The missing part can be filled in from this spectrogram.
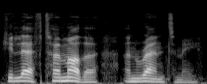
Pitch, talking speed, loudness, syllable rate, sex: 130 Hz, 230 wpm, -17 LUFS, 5.2 syllables/s, male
